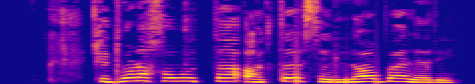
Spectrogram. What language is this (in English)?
Pashto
